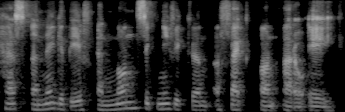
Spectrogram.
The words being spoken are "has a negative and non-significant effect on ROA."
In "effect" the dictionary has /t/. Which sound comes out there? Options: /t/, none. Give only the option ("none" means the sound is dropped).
/t/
